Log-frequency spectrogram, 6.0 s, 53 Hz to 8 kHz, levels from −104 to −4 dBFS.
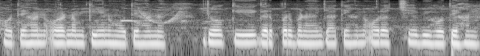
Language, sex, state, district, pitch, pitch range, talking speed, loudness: Hindi, male, Punjab, Fazilka, 175 Hz, 165-175 Hz, 190 wpm, -17 LUFS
